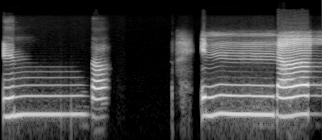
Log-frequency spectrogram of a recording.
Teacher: The noon has a shadda on it, which means that we have to make a nasal sound. So we're going to say inna. · we are going to elongate for at least 3 counts for the mad as-saghir.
